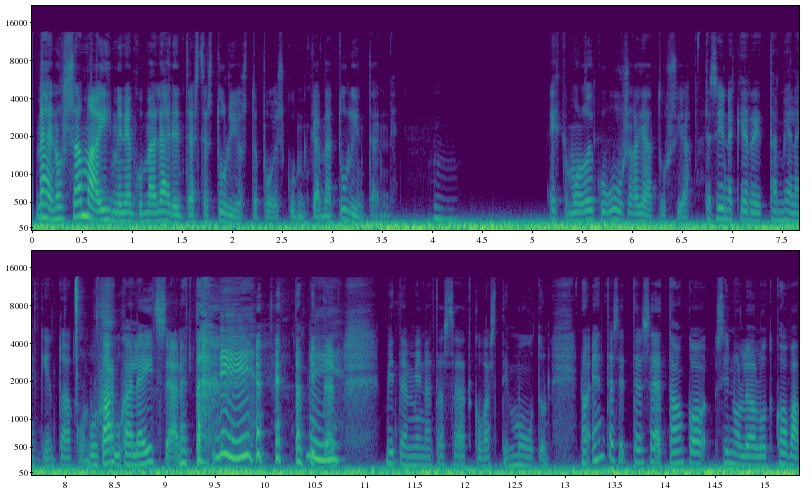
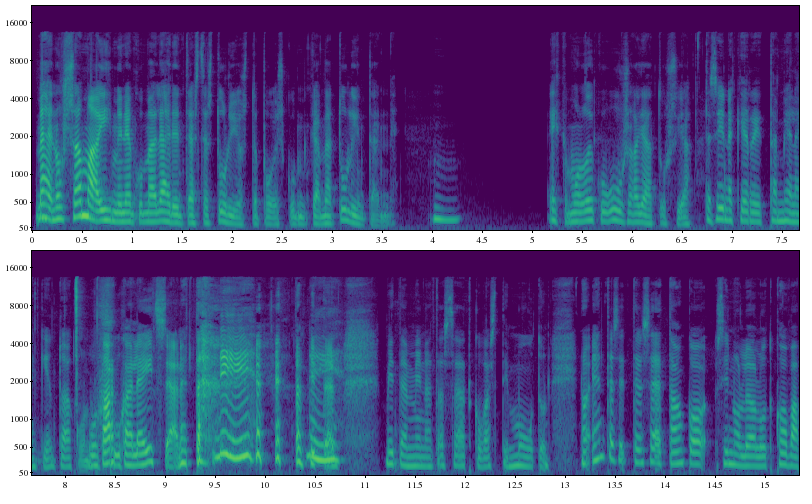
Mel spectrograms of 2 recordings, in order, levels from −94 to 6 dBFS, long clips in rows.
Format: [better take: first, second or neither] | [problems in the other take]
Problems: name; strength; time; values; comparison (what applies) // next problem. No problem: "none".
second | low rumble; noticeable; throughout; 15 dB below the speech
